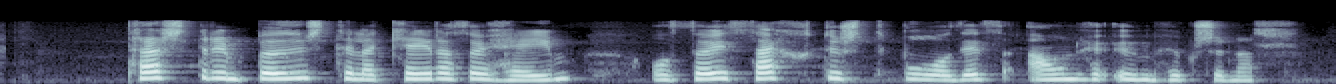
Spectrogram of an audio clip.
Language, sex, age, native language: Icelandic, female, 30-39, Icelandic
